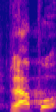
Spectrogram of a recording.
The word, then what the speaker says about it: rapport: இந்த கடைசியில் வர்ற டீயை நீங்கள் உச்சரிக்கக்கூடாது. ரேப்போ அப்படின்னா நல்லுறவு.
